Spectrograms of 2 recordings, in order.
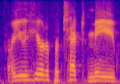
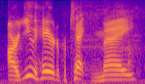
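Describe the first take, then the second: First: It is said in a plain, neutral accent. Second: It is said in an exaggerated Southern twang.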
